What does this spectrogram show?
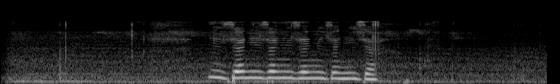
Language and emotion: Russian, positive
